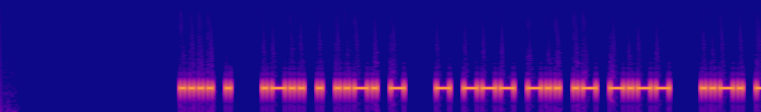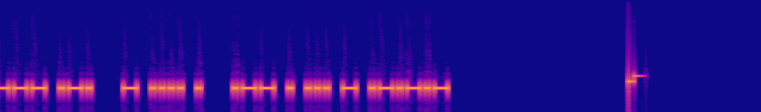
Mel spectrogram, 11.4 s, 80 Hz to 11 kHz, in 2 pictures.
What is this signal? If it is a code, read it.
Morse code, heard as a keyed tone, about 34 wpm, 700 Hz. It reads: HE LEFT TODAY FOR THE WEST.
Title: Sentences from Top 1000 Words - Review Part 2 - 35wpm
